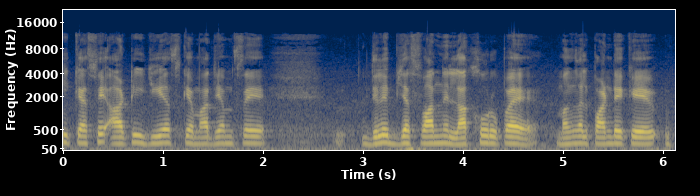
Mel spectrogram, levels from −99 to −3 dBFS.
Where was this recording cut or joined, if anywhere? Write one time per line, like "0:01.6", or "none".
none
